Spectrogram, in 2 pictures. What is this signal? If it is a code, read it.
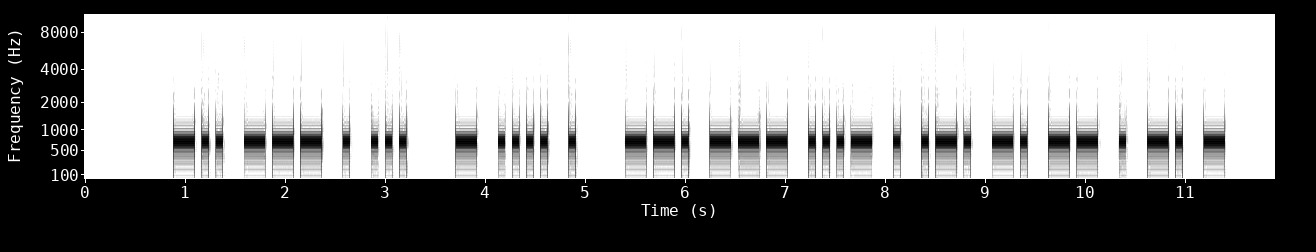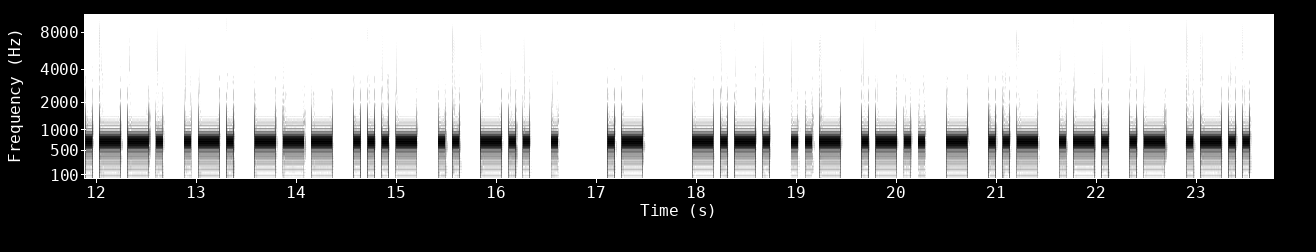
Morse code, heard as a keyed tone, about 17 wpm, 700 Hz. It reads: DOES THE GOVERNMENT PROVIDE A CULTURAL
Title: Sentences from Top 1500 Words 17wpm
